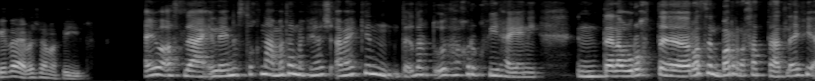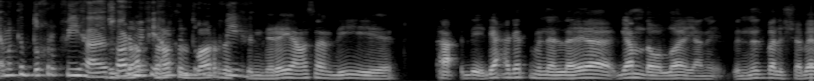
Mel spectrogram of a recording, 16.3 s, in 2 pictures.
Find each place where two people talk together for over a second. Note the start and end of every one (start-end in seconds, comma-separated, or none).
9.2-10.8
